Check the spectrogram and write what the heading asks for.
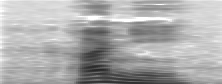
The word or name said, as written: Hannie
